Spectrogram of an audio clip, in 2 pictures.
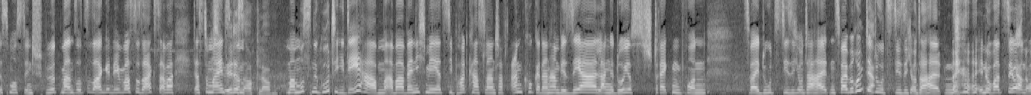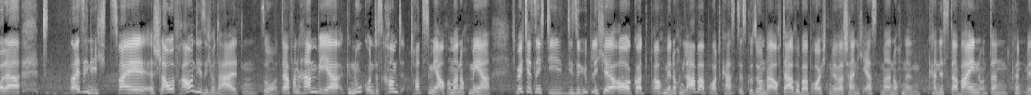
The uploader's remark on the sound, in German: Live-Podcast von der Republica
